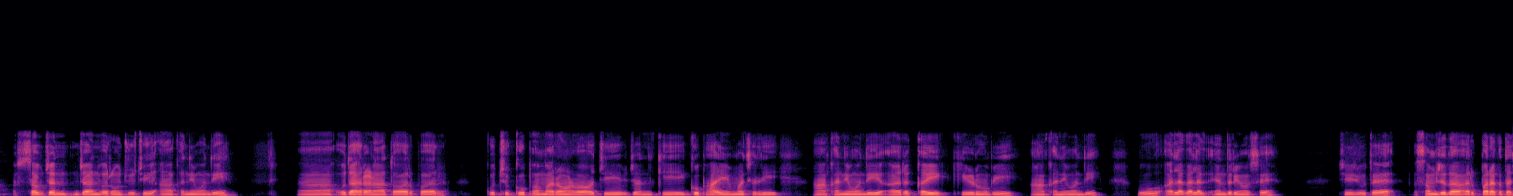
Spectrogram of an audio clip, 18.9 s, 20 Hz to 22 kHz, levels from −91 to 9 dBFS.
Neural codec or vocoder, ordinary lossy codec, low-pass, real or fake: none; none; 7.2 kHz; real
